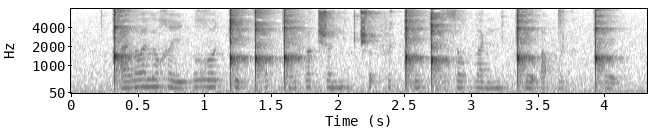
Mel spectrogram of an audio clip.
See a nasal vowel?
no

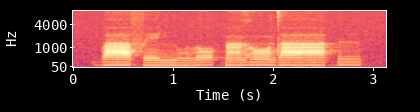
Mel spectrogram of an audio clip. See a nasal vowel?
yes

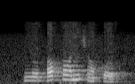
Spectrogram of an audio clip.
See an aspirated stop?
no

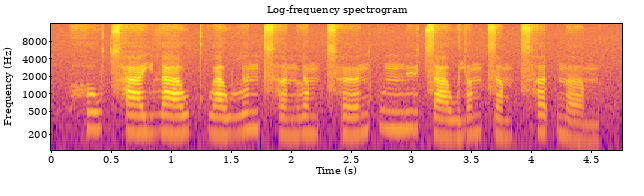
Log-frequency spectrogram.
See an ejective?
no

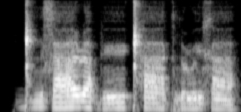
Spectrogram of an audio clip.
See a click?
yes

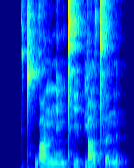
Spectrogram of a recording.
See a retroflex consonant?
no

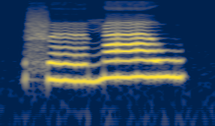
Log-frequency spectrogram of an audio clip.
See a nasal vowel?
no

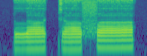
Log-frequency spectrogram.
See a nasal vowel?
no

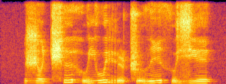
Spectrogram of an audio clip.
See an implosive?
no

